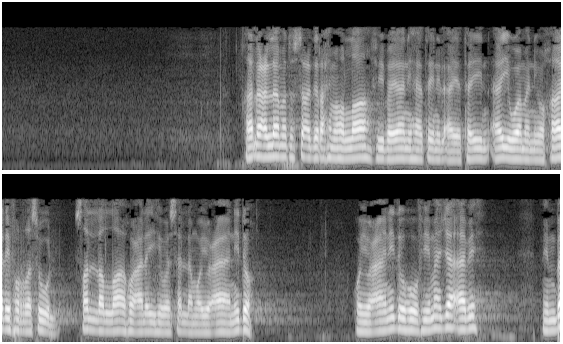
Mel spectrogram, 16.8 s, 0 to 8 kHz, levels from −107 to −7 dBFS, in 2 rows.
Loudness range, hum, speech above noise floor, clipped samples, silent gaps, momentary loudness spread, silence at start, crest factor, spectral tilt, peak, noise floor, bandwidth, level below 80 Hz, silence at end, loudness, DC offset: 4 LU; none; 46 dB; under 0.1%; none; 7 LU; 3.65 s; 18 dB; -12 dB/octave; -2 dBFS; -65 dBFS; 5.4 kHz; -58 dBFS; 0 s; -19 LUFS; under 0.1%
